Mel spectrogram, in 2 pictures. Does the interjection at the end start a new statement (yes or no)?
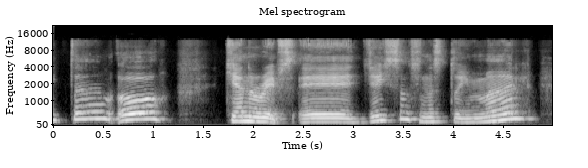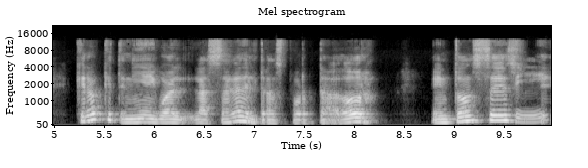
no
